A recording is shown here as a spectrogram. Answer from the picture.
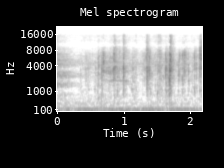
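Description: Near silence: room tone with a faint steady low hum and a few faint light clicks and taps scattered through it.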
